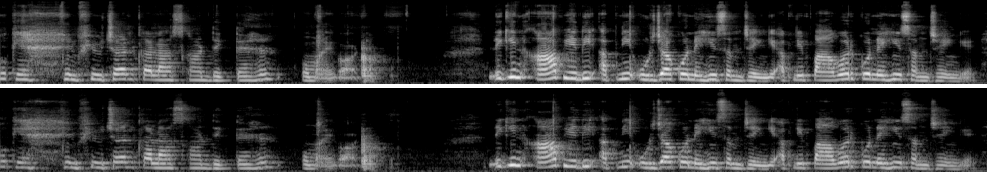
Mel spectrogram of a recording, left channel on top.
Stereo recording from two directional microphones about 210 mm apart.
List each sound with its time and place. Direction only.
0.1 s speech: 50° left (ahead or behind)
4.9 s a woman's voice: 40° left (ahead or behind)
